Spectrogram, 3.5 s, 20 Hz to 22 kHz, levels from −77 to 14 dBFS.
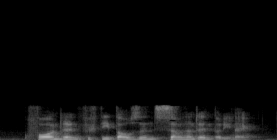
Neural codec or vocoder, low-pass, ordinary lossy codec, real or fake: codec, 16 kHz, 0.8 kbps, ZipCodec; 5.4 kHz; MP3, 32 kbps; fake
